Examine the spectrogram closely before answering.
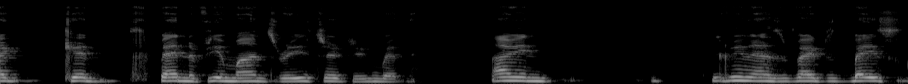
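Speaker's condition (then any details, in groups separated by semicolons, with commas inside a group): Multiple sclerosis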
